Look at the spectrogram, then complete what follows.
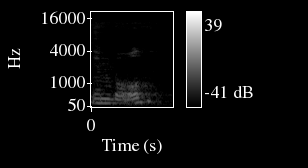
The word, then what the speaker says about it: Imbolc: So, for Imbolc, I will pronounce it Imbolg, and Bríod for Bridget.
